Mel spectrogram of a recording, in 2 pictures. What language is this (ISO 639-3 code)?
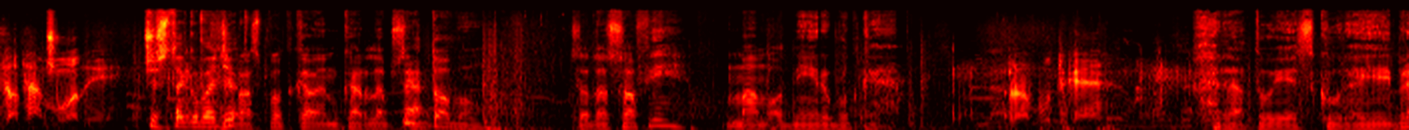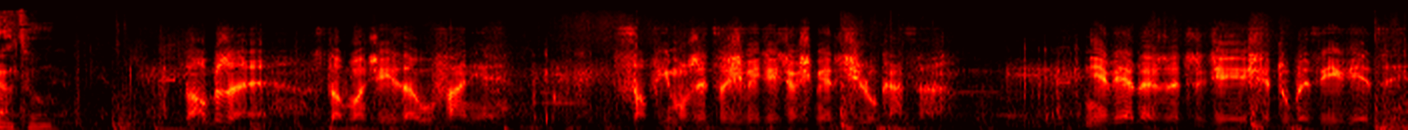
pol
